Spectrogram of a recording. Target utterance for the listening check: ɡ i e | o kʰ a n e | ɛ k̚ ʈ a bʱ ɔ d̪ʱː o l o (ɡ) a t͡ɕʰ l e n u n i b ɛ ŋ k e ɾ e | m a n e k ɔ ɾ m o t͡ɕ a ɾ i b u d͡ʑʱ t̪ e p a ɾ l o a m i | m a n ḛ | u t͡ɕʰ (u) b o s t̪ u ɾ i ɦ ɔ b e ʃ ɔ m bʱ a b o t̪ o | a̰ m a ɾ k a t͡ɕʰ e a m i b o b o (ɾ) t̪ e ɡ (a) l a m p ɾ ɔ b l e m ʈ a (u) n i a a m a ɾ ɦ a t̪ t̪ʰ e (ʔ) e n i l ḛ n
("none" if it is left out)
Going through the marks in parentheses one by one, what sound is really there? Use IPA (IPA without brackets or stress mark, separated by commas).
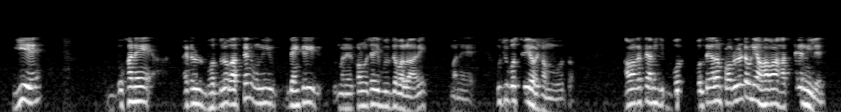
ɡ, u, l, ɛ, u, k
